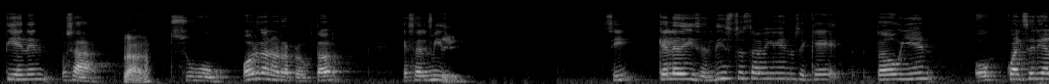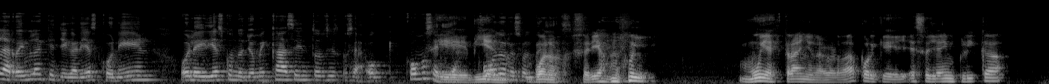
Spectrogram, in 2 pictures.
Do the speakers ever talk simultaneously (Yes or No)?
Yes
